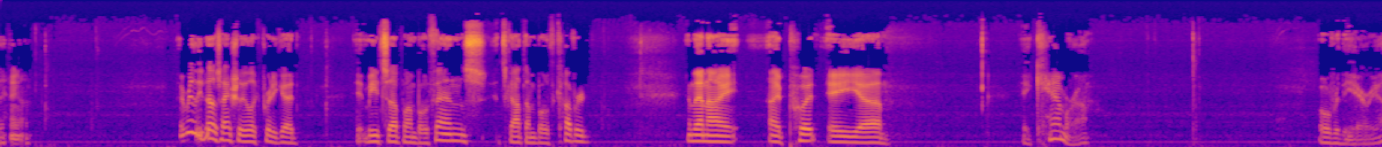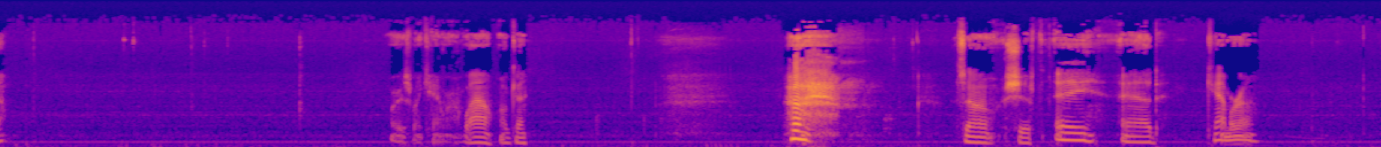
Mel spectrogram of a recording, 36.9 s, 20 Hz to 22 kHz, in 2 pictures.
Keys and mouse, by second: 4.0-8.1 middle drag, 13.0 a, 13.6 Tab, 17.8 click, 24.5 KP_7, 30.1 shift+a.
